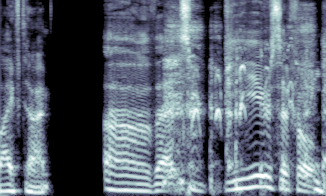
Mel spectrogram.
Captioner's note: laughter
